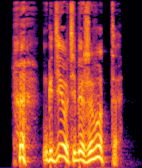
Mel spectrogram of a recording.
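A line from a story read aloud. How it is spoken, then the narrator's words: Snorting smirk. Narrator (Russian): хмыкнул я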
